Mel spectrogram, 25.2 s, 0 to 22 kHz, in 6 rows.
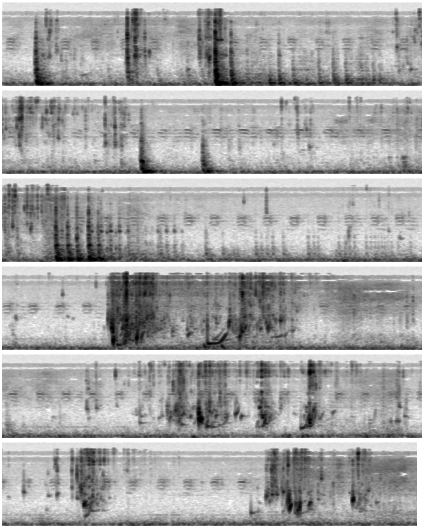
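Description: Hooked rainbow trout thrashing at the water's surface beside a kayak: irregular splashes, the loudest about 9 and 14 seconds in, among scattered small knocks and clicks.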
